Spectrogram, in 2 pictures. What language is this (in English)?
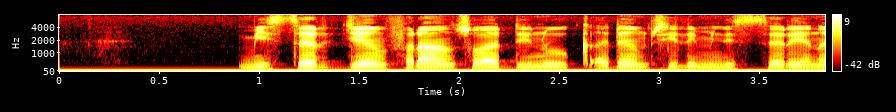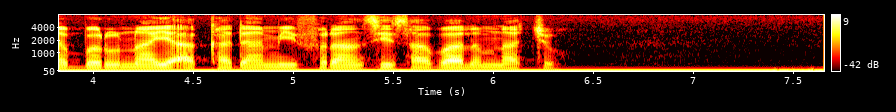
Amharic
